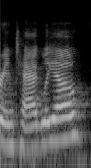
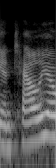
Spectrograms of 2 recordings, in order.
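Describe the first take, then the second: First: "intaglio" with the g sounded; "intaglio" said as in-TAG-lee-oh; variant pronunciation. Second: "intaglio" with a silent g; "intaglio" said as in-TAL-yo; variant pronunciation. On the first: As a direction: say "intaglio" as spelt, hard g. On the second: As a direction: say "intaglio" the Italian way, g unsounded. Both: Shown as a demonstration. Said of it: "you are mispronouncing it".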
